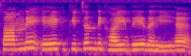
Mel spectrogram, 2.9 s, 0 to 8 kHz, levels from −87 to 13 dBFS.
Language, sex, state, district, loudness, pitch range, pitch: Hindi, female, Punjab, Fazilka, -14 LUFS, 235-270 Hz, 255 Hz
